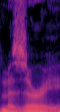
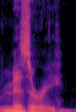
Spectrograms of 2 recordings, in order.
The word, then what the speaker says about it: Missouri: it comes to the pronunciation of Missouri is it Missouri or Missouri uh I say Missouri it's a great place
